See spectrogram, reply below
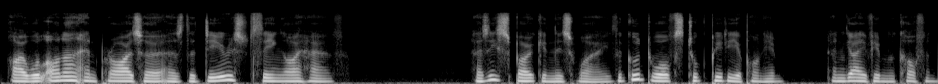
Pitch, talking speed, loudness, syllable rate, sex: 150 Hz, 190 wpm, -17 LUFS, 5.0 syllables/s, male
